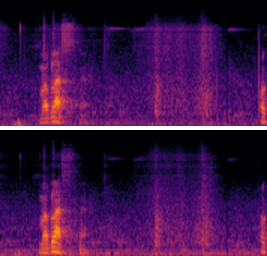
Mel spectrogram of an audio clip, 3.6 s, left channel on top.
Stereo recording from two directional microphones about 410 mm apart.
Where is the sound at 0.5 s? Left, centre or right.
Centre.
